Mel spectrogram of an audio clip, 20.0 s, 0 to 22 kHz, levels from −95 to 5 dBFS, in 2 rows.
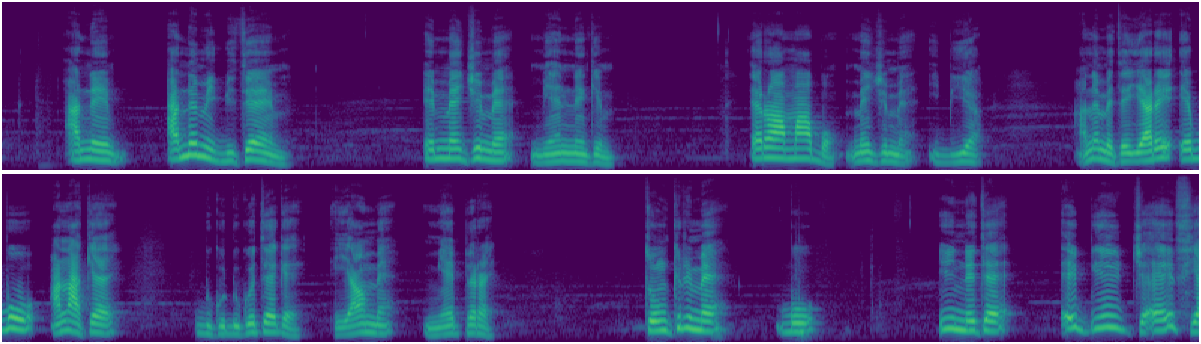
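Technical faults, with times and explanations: No technical faults can be heard in this speech recording, and the signal holds steady with no dropouts, clicks, distortion or level problems at any point.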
